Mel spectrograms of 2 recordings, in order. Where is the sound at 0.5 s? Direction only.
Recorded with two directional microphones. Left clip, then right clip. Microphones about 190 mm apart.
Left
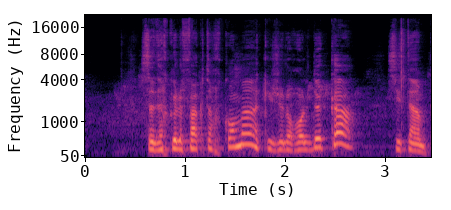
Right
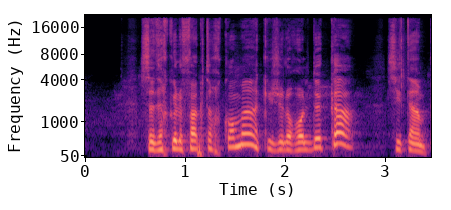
50° right (ahead or behind).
